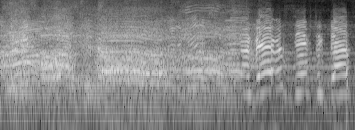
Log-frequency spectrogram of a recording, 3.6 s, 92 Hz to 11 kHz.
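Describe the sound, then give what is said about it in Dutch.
A large crowd of about 75,000 young people, who skipped school to protest for the climate, chants and shouts together in a dense, loud roar, ending in several short rhythmic bursts of a chant called out in unison. “Ze zijn komen protesteren, ze mhm.”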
